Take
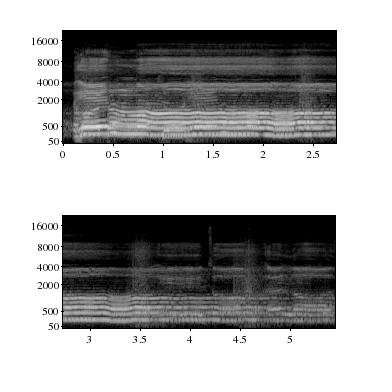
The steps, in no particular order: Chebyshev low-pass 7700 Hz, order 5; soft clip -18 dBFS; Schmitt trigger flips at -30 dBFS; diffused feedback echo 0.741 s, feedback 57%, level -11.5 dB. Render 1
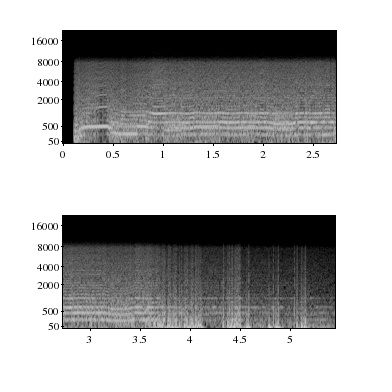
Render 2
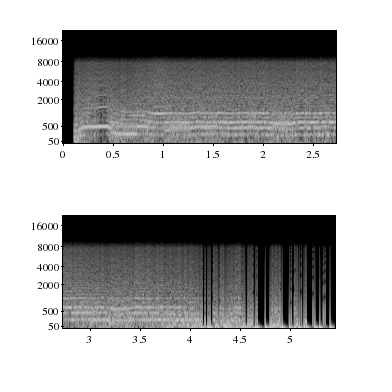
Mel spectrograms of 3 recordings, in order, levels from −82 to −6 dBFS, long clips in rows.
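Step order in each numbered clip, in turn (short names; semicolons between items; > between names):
Schmitt trigger > Chebyshev low-pass > soft clip > diffused feedback echo; diffused feedback echo > Schmitt trigger > soft clip > Chebyshev low-pass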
